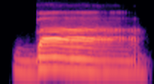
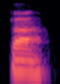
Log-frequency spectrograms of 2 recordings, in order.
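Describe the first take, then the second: First: Ba held long as "baaah"; Ba with a sustained open "ah"; long vowel. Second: Ba said short, "bah"; Ba with a brief open "ah"; short vowel. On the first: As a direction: draw out the vowel of Ba. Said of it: "Gadol means long". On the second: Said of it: "A, the short one". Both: Shown as a demonstration.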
